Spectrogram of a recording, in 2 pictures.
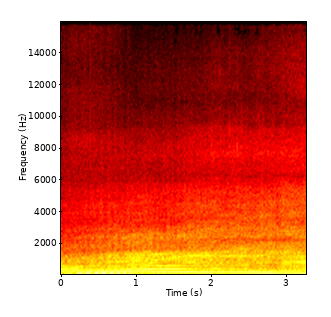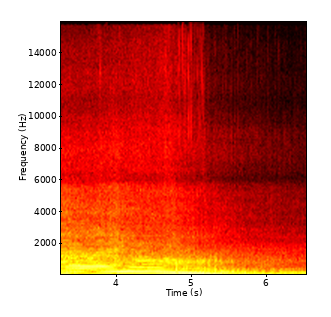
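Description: MGB roadster's engine accelerating hard on a timed run, its pitch climbing as it revs through the gears, then dropping away sharply as the car passes close by about four to five seconds in and pulls away, fading.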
